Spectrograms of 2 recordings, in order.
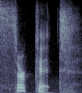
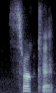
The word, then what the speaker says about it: circuit: this pronunciation here is circuit circuit so this I right here is silent so circuit okay thank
